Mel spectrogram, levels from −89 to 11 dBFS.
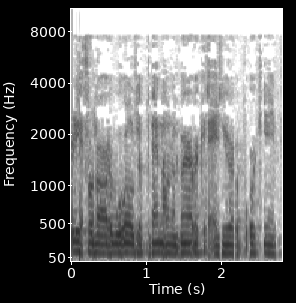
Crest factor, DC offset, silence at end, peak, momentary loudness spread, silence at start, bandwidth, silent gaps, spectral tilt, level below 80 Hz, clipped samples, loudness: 12 dB; under 0.1%; 0 s; 0 dBFS; 6 LU; 0 s; 8 kHz; none; -8 dB/octave; -36 dBFS; under 0.1%; -13 LUFS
